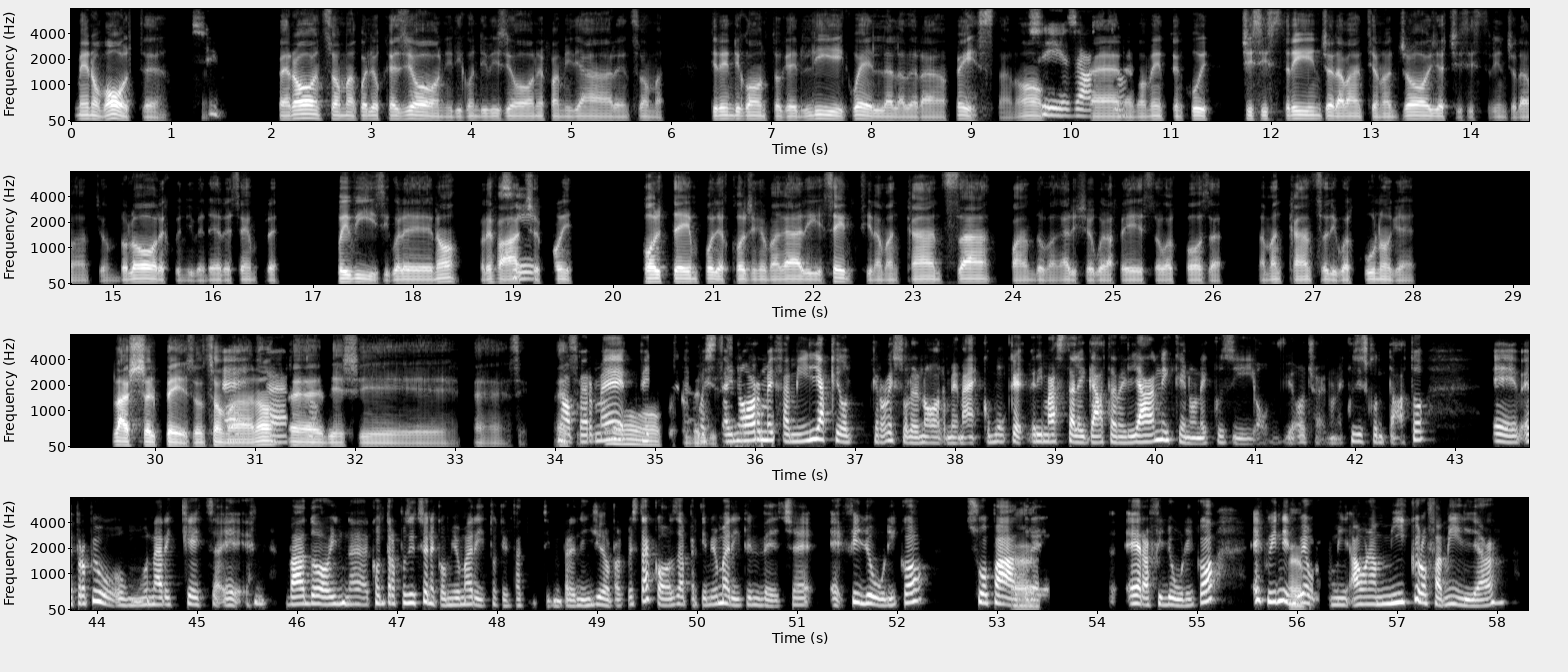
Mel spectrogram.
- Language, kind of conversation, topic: Italian, podcast, Qual è stata una cena memorabile in famiglia che ricordi ancora oggi?
- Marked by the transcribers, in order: other background noise; "Cioè" said as "ceh"; "comunque" said as "comuche"; "cioè" said as "ceh"; "proprio" said as "propio"; chuckle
